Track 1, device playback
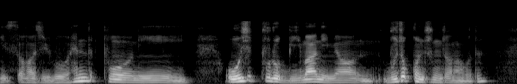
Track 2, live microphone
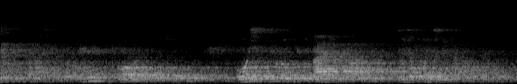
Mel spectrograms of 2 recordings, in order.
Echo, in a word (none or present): present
